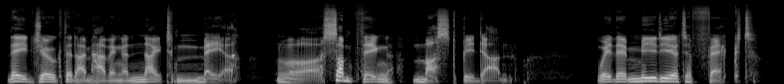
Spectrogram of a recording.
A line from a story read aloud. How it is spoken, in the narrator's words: said the mayor gravely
